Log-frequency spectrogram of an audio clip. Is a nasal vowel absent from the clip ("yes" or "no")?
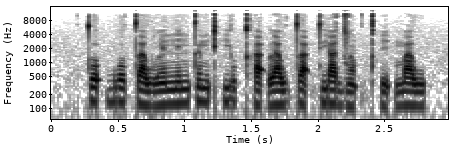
no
